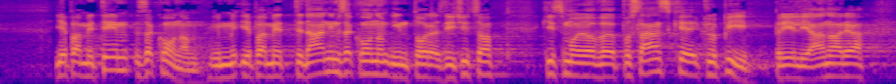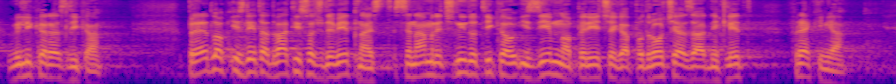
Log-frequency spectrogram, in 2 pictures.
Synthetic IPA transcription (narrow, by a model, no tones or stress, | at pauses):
jɛpamɛt̪ːeːmzakoːnɔmjɛpamɛt̪ːɛd̪aːnimzakoːnɔmint̪oːɾazlit͡ʃit̪sɔkismɔjɔʋəpɔslanskɛklɔpipɾɛjeːlijaːnuaːɾjaʋɛliːkaɾazliːka̰ | pɾɛːd̪lɔkizleːt̪ad̪ʋaːt̪isɔd͡ʒd̪ɛʋeːt̪najst̪sɛnaːmɾɛt͡ʃnid̪ɔt̪iːkawizjemnɔpɛɾjeːt͡ʃɛɡapɔd̪ɾoːt͡ʃjazaːd̪nixleːt̪ | fɾɛkiŋɡa̰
